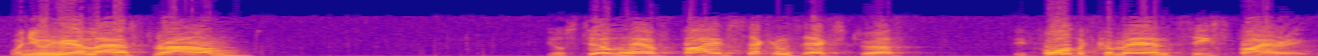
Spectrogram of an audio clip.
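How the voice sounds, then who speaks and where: A man's voice: high voice, very animated, unhurried. A man with an American accent narrates a military training film as an instructor, speaking directly to trainees in a scripted, instructive way. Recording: dull, band-limited old training film soundtrack.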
